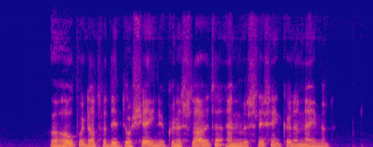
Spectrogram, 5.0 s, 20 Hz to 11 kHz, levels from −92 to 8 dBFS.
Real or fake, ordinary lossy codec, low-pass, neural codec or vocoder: fake; Opus, 32 kbps; 9.9 kHz; codec, 44.1 kHz, 7.8 kbps, DAC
